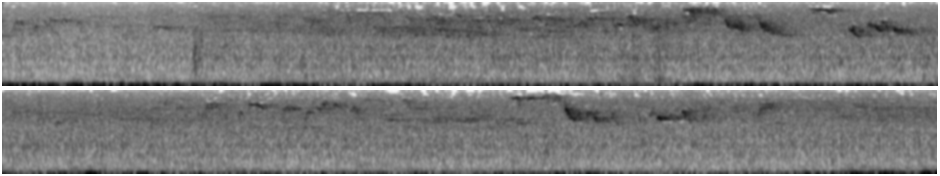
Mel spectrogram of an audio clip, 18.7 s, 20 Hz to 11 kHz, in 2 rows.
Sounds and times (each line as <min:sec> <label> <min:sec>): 0:00.0 birds 0:18.7
0:00.0 cableway 0:18.7
0:00.0 stream 0:18.7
